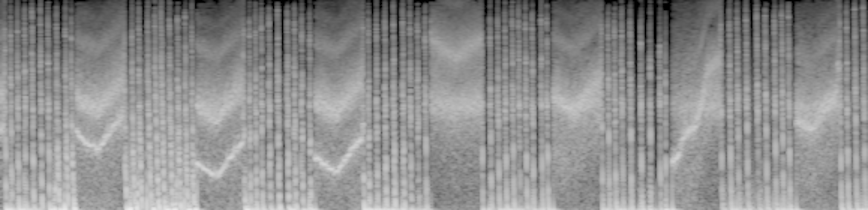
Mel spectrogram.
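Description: A synthesizer plays fast, rhythmic electronic pulses that swoop up and down in pitch.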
